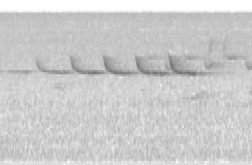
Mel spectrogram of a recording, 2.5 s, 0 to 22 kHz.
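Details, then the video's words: Wood warbler singing in June at Březinka nature monument, Náchod-Běloves, Czech Republic, 5 June 2016; a fast accelerating trill of high ticking notes on one pitch, with bright descending flourishes repeated across the phrase. "Budníček lesní (Phylloscopus sibilatrix)"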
